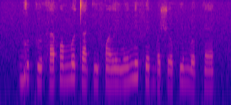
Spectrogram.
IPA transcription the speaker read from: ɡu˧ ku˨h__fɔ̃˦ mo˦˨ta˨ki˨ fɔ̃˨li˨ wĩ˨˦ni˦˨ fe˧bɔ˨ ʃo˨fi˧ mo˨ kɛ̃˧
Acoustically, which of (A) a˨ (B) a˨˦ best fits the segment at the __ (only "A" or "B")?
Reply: B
